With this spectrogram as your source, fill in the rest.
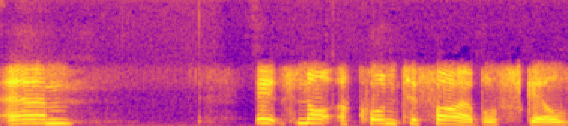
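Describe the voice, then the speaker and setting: A woman in a British accent speaks with ordinary pitch variation. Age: 60s. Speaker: care home nurse. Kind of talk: radio phone-in.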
